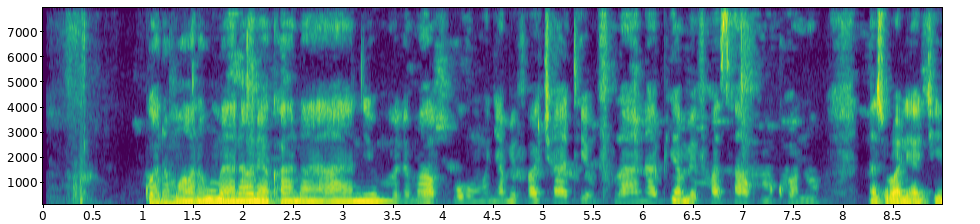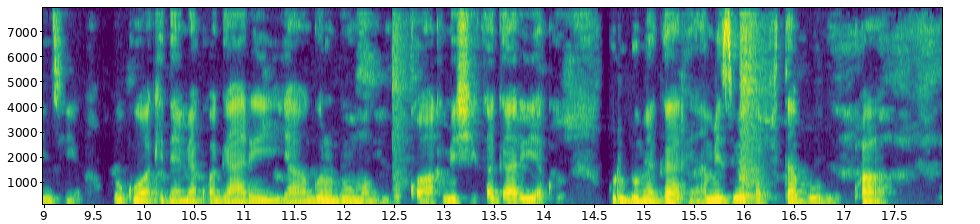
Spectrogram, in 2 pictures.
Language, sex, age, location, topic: Swahili, male, 25-35, Wajir, education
